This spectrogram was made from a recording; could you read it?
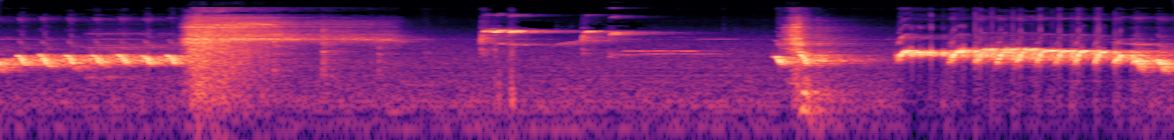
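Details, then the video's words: White-rumped shama song used as a prompt: fast trilled whistles repeated about twice a second, broken by harsh noisy bursts, a thin high whistle, and a closing rapid rattling trill. "PANCINGAN SUARA BURUNG MUARAI BATU GACOR"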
